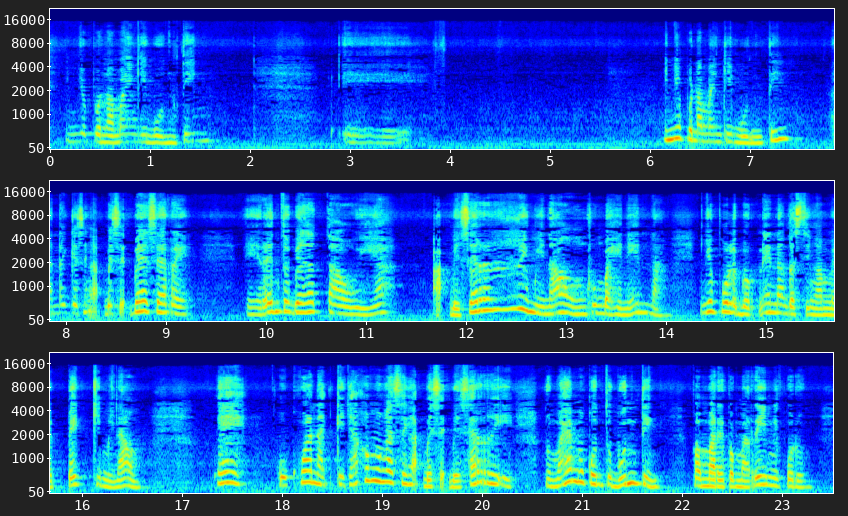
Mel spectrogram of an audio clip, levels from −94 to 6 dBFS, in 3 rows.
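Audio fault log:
throughout, HE-AAC compression: the encoder likely spent its bits only on the lower spectrum and synthesised the treble by copying lower bands upward under a coarse envelope, which fits a low bitrate around 24 kbps. The damage is plainly audible: the rebuilt highs are not the original and their harmonics do not line up with the coded band below, so s sounds in the speech come out gritty and lispy, and nothing remains above 15.5 kHz.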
